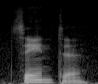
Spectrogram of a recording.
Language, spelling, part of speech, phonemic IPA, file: German, zehnte, numeral, /tseːntə/, De-zehnte.ogg
- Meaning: tenth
